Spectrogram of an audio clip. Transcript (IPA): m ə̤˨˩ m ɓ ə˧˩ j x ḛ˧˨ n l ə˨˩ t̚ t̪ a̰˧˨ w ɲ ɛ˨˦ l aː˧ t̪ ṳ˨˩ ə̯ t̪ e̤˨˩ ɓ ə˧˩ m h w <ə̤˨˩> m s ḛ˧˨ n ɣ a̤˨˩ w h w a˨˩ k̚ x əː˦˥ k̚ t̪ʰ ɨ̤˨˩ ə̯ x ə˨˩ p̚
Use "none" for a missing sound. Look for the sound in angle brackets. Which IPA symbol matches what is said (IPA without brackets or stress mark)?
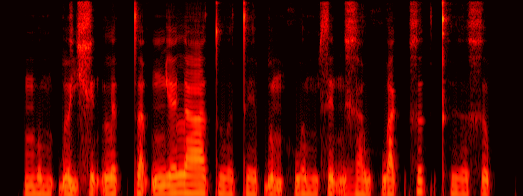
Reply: ə̤˨˩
